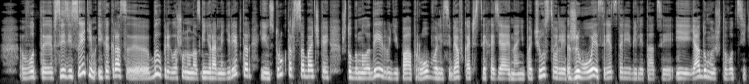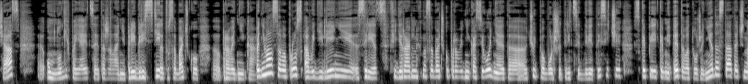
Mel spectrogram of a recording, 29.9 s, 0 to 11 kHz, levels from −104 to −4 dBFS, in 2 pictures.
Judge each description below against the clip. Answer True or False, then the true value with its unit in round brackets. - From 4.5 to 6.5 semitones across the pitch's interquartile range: True (5.2 semitones)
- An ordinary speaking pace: True (130 wpm)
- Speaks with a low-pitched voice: False (180 Hz)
